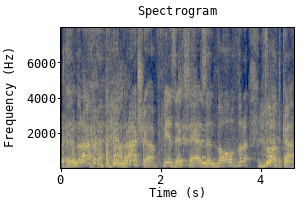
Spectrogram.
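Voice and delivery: put-on Russian accent. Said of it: "This, this Russian professor".

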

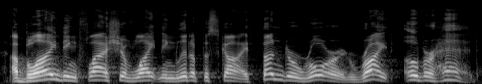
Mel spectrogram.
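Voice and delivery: loud, high storm narration building, then dropping away; dramatic story narration. A narrator's reading. Storyteller describing the storm hitting the boat, dramatic narration. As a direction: drive the storm along, then hush at the end.

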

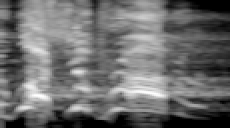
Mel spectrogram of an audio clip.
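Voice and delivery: loud, high yell, dragged out; furious retold shout. Preacher re-enacts confronting a driver, furious shout. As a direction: blast it at the other driver at full volume. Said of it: "I did just like that".

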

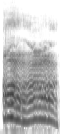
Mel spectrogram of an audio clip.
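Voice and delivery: long strained "uhh" groan; stiff strained groan. Retold or imitated. Imitating his friend frozen stiff after the crash, strained groan. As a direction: groan as if locked rigid. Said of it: "like that. My man's is like".

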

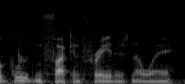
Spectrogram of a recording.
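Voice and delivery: very low, whispered aside; hushed refusal. Real, not acted. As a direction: let it drop to a near-silent whisper. Muttered refusal to go gluten-free.

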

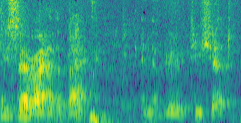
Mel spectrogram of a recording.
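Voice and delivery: ordinary talk, nothing marked

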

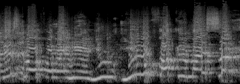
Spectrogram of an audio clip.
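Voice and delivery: high-pitched imitation, laughing through words; mock a puny opponent while cracking up; laughing disbelief. Dad laughing at the man who touched his son, amused scorn. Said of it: "first thing he did was just start laughing".

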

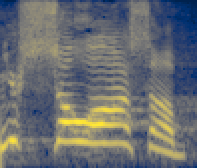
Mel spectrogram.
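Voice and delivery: high, loud, starstruck woman's gush. Retold or imitated. A woman in the crowd praising Jesus, high gushing. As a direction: gush like an awestruck fan. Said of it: "she's just watching this saying".

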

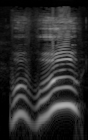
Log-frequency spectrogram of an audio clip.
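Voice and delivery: woo cheer. Pretend. Hyping the song.

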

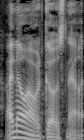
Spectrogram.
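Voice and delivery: normal talking voice

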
